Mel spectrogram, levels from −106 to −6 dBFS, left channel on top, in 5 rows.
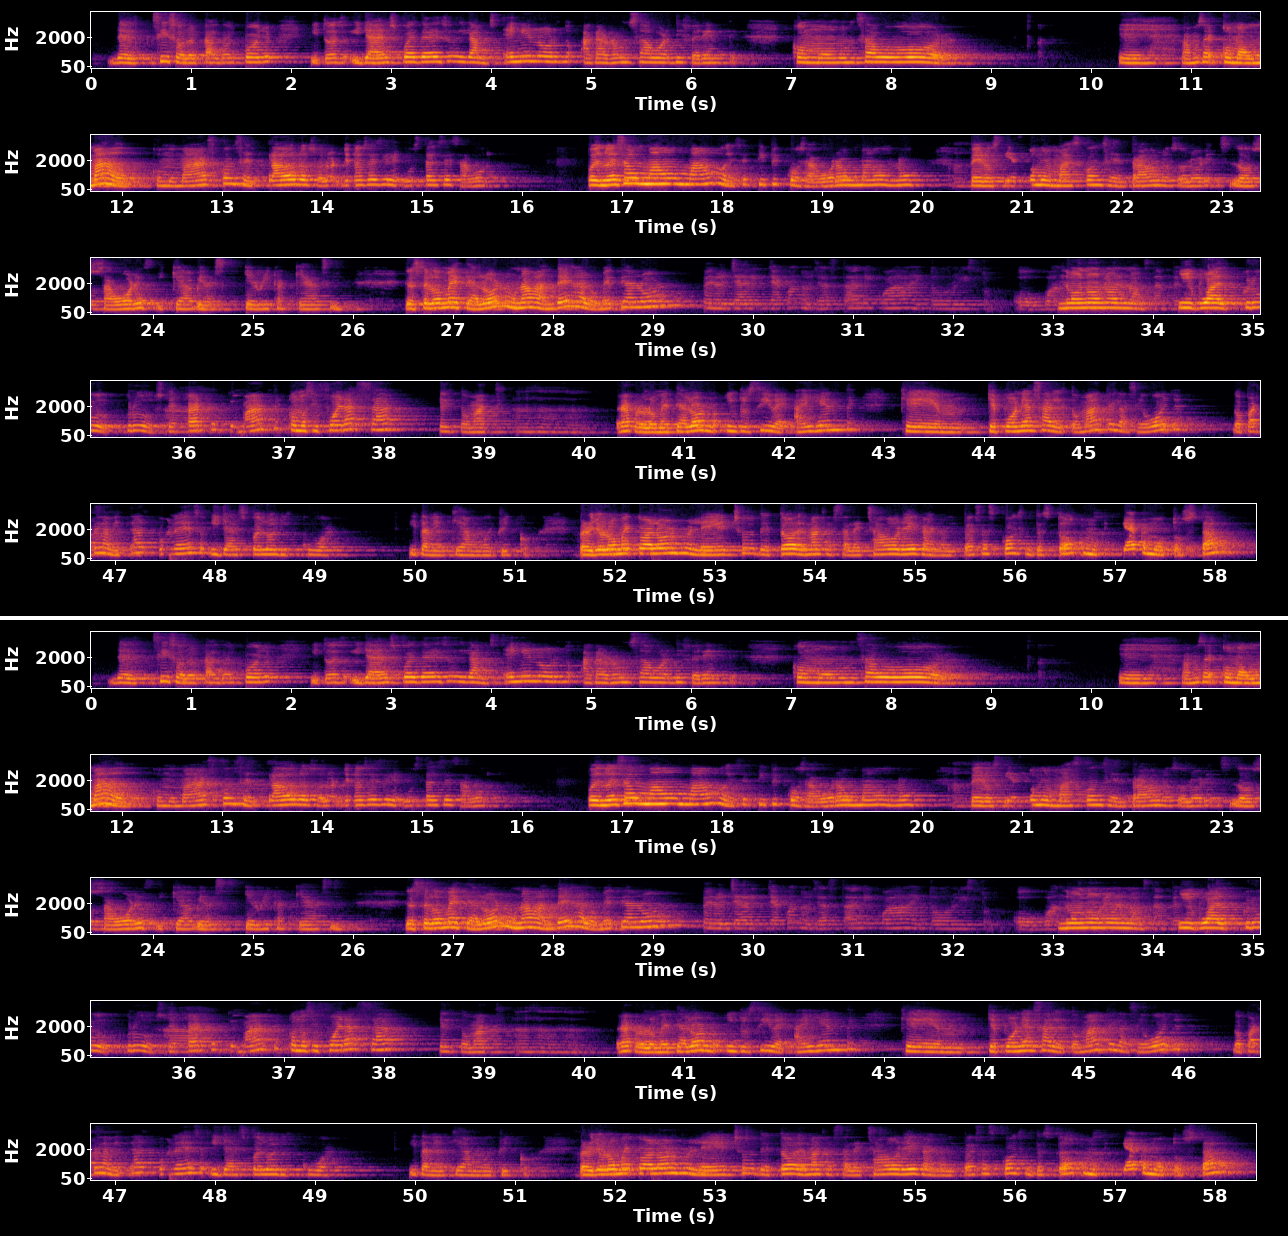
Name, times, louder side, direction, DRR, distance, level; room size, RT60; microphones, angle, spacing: voice 1, 0.2-1.8 2.2-6.3 7.0-8.7 10.3-15.7 16.7-19.9 20.5-24.7 24.9-25.9 26.5-29.3 33.0-33.9 34.2-38.2 38.5-39.0 40.3-42.7 43.2-46.0 46.5-49.2 49.9-51.1 51.6-58.2, left 1 dB, 35° left, 6 dB, 1.2 m, -30 dB
voice 2, 12.8-14.5 20.2-20.7 29.5-34.8 35.8-37.0 39.3-40.0 46.7-47.2 51.6-52.2 56.4-56.9, equal, 45° right, -1 dB, 4.6 m, -51 dB
19.5 x 11.5 x 4.1 m, 1.1 s
head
